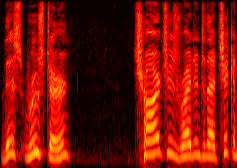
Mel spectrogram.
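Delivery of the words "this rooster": ordinary talk, nothing marked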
